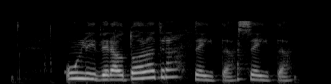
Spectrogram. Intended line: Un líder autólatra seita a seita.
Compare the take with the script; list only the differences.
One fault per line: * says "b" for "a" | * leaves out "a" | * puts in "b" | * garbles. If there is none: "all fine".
all fine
